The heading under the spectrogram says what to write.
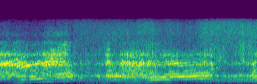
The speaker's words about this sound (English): Then, Marola in the second car, the stolen car, starts.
